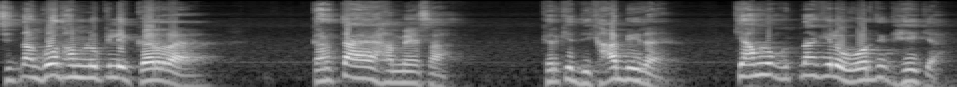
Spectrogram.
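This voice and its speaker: A man's voice: fairly high pitch, animated, moderate pace, a little mellow. A young man from Arunachal Pradesh in India, telling his personal testimony to a congregation in a storytelling way, mixing in English phrases and asking the listeners questions. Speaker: testimony speaker at church fellowship.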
